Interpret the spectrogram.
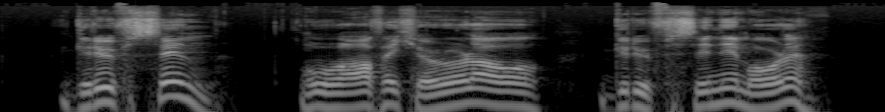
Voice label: "grufsin", Numedalsmål

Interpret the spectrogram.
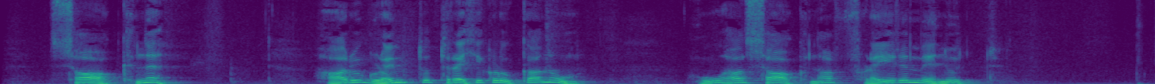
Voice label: sakna, Numedalsmål

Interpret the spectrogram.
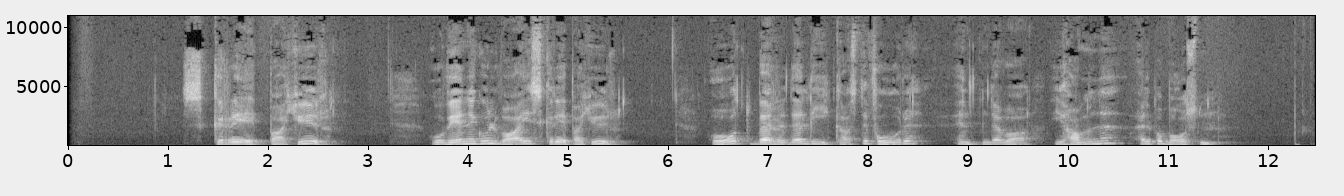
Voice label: skrepakjyr, Numedalsmål

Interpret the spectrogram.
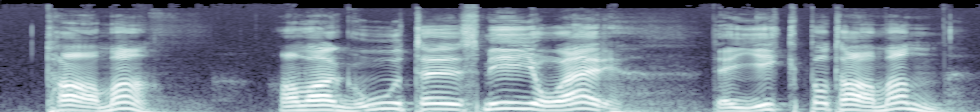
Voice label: tama, Numedalsmål

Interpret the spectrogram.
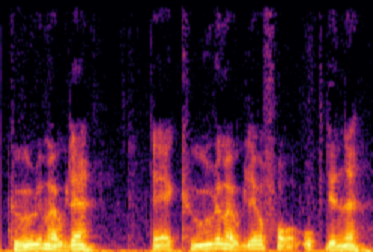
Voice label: kul umaugle, Numedalsmål; heilt umogeleg; Adverb

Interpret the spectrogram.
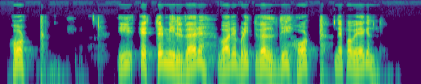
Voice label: håLt, Numedalsmål

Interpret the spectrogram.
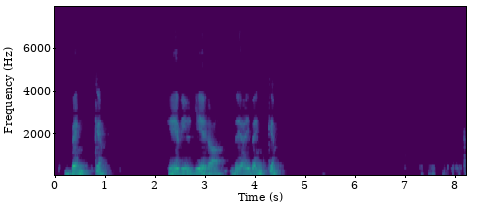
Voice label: "benke", Numedalsmål; Substantiv hokjønn; E vil jera de ei benke.

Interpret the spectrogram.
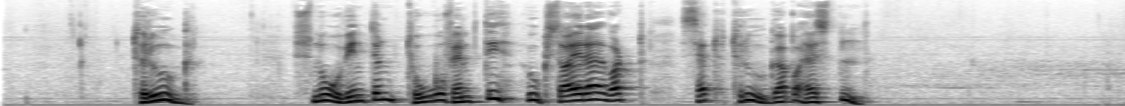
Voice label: truga, Numedalsmål

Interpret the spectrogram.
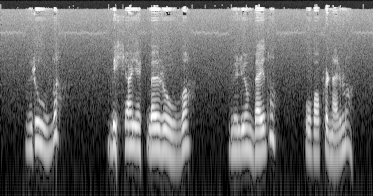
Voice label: rove, Numedalsmål

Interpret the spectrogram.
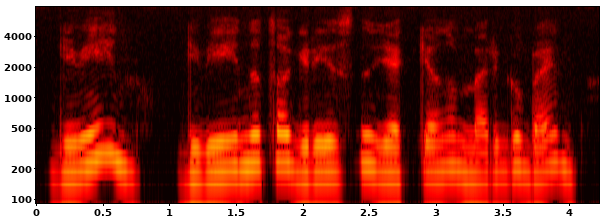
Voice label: "gvin", Numedalsmål; Gvine tå grisen jekk jønnom merg o bein.

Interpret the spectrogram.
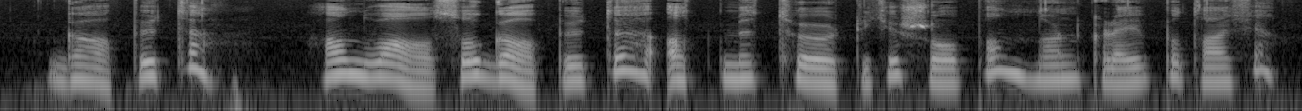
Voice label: "gapute", Numedalsmål; Han va so gapute at me tørte ikkje sjå på`n når`n kLeiv på takje.

